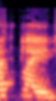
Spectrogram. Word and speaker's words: Strathclyde: Strathclyde, yeah. You pronounced it right.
